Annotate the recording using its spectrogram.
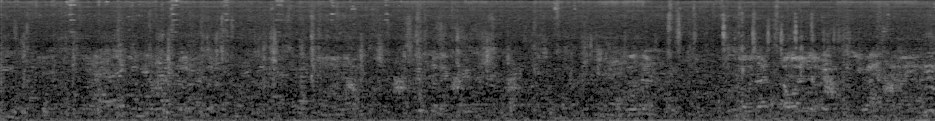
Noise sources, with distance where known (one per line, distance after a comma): person or small group talking, near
